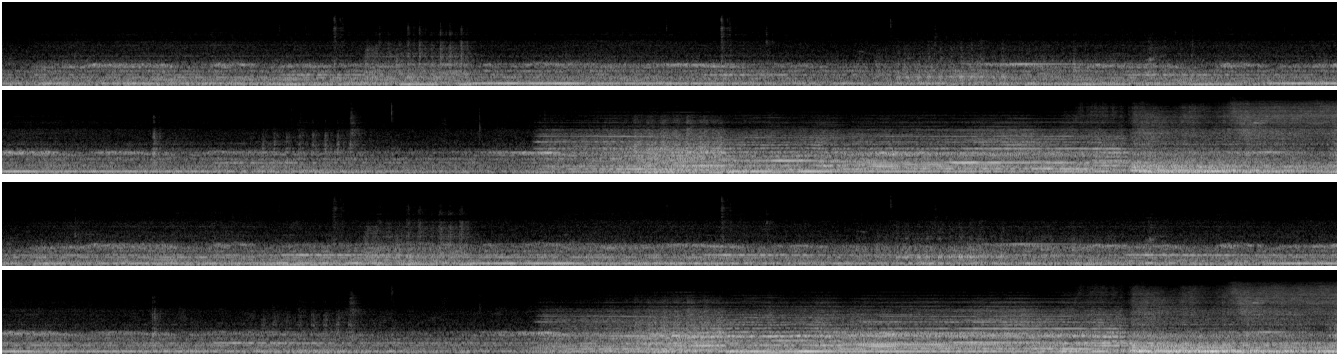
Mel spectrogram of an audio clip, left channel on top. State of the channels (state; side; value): normal; both; correlation 0.48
